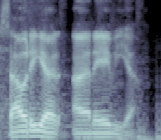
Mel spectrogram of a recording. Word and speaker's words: Saudi Arabia: Ay, Dios mío, South Arabia, puppy. South Arabia. – Saudi Arabia.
